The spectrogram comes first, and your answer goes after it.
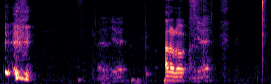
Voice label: recordin Mic Input; flstudio; Vocals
